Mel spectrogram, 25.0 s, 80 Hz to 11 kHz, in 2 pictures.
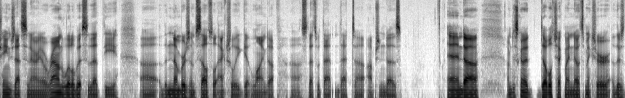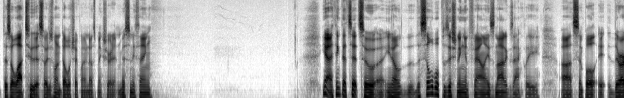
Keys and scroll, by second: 10.9 super+-, 11.4 super+-, 11.9 super+-, 24.6 super+=.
